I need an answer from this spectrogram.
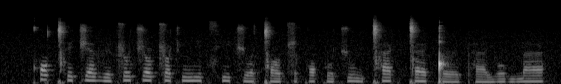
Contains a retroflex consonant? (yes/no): yes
